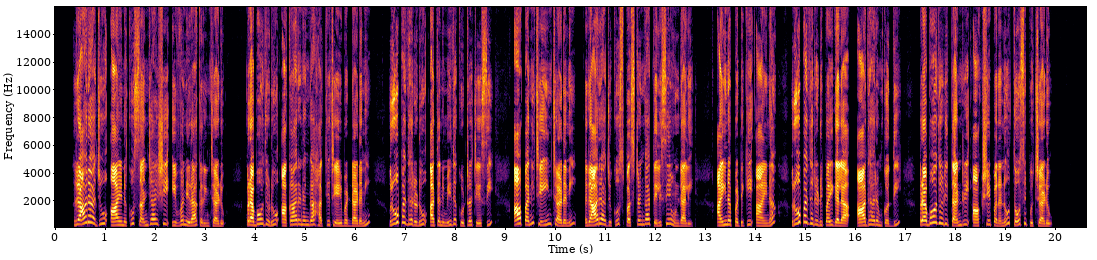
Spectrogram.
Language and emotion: Telugu, neutral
